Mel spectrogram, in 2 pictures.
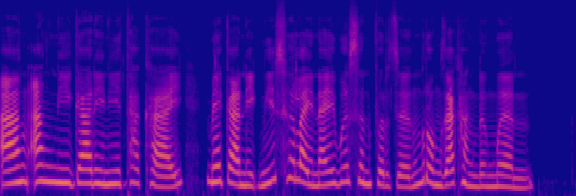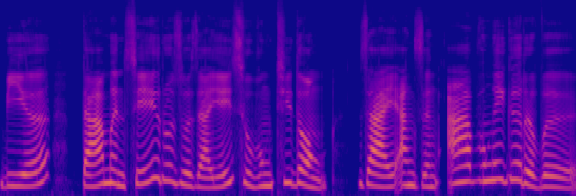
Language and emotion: Bodo, happy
